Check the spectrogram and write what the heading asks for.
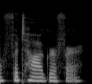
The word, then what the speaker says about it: photographer: Photograph, now photographer. Notice how the stress changes when the word becomes longer.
